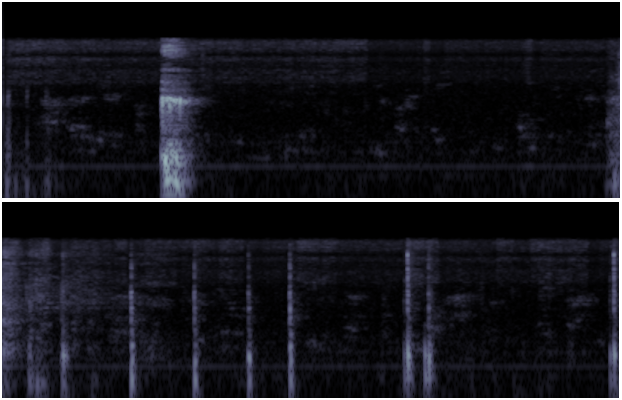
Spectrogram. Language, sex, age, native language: Icelandic, male, 60-69, Icelandic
